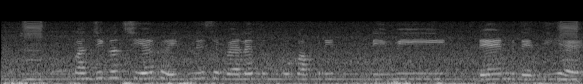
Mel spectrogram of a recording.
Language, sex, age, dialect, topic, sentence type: Hindi, female, 18-24, Marwari Dhudhari, banking, statement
